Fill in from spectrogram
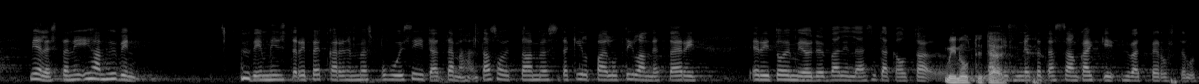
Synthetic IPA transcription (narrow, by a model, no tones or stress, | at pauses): mielest̪æniihɑnhyʋin | hyʋimminist̪eripekːɑrinemyøspuhuisiːt̪ætt̪æmæhæ̰nt̪ɑsoit̪ːɑːmyøssi̥t̪ækilpɑilut̪ilɑnːet̪ːɑeri | ʔerit̪oimioideʋʋælilːæjɑsit̪ækɑut̪ːɑminuːt̪ːiæˑkisinet̪ːæt̪æsːæoŋkɑikːihyʋæt̪̚perust̪elut̪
